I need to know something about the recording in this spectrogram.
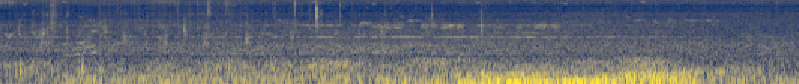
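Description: A horse's hoofbeats cantering on soft arena dirt, a dull irregular thudding that gets louder from about six seconds in and drops back near the end.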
